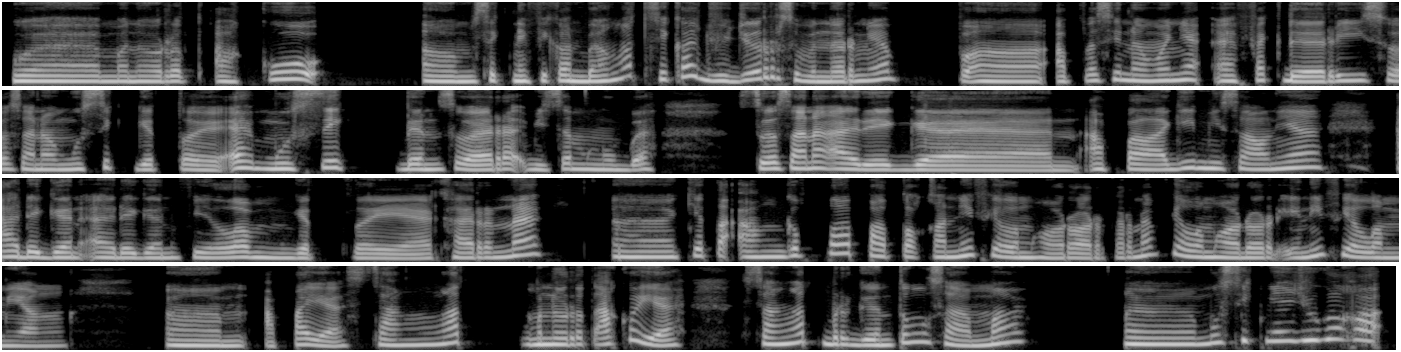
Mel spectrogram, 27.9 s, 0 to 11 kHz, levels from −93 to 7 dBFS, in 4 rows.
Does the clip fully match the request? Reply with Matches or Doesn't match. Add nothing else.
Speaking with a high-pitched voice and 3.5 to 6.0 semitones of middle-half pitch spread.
Matches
